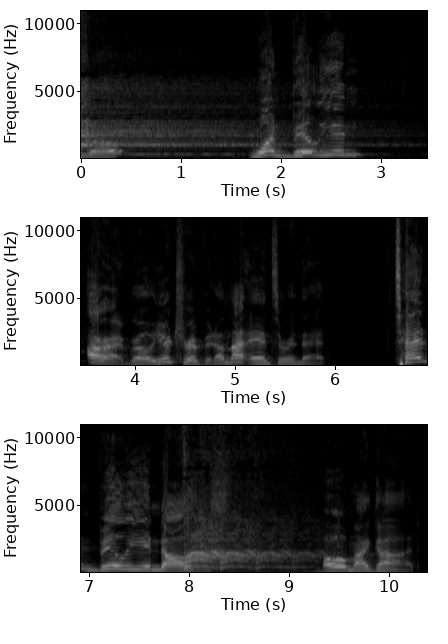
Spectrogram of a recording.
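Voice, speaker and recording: High-voiced, loud, slangy young streamer man. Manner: loud, laughing, slangy banter with chat. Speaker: streamer reacting to videos. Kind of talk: casual live-stream chat.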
